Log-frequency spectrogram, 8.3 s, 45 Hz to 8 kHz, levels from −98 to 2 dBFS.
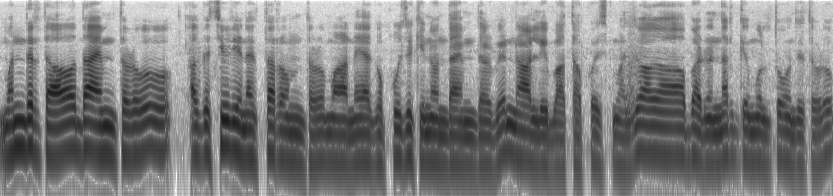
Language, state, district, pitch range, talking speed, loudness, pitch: Gondi, Chhattisgarh, Sukma, 115-145 Hz, 160 wpm, -18 LUFS, 130 Hz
